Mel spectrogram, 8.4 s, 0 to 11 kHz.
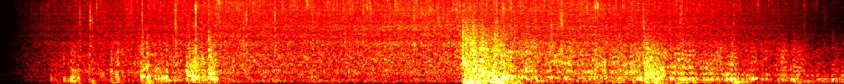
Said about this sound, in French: Dans la nuit du 1er au 2 août 1848, un orage terrible se déchaîne sur Paris. Des éclairs de fin du monde zèbrent le ciel et illuminent les façades d'une lueur funèbre.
